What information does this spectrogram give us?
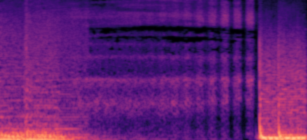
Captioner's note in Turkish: Foxy'nin nefes sesleri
